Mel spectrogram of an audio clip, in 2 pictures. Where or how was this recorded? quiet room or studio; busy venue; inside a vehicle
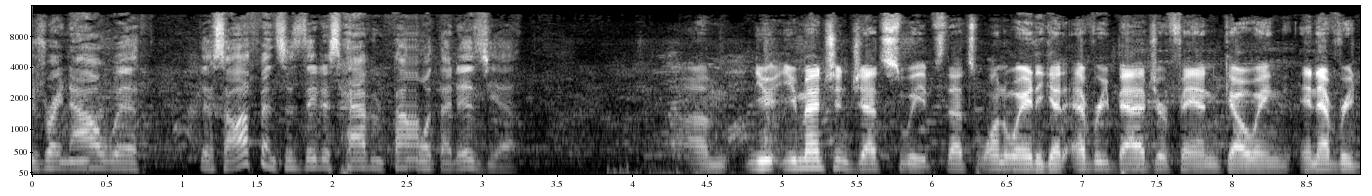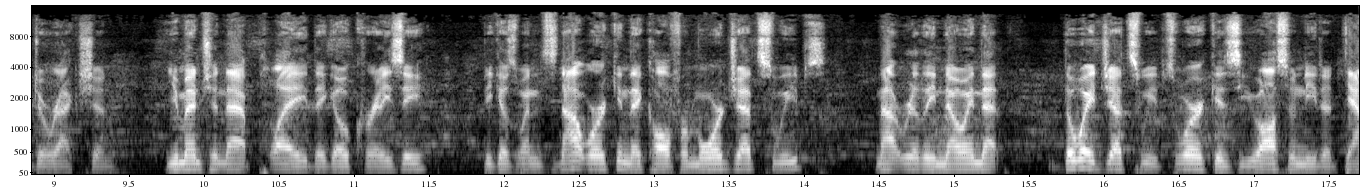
busy venue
